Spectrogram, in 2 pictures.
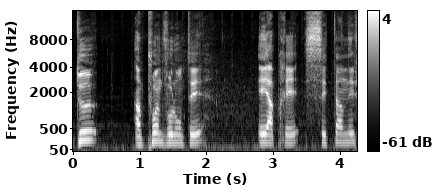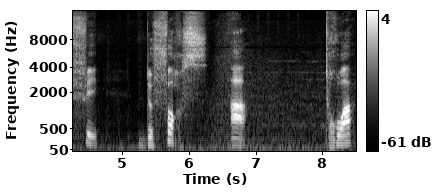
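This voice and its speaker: A man narrating a tabletop role-playing game as game master, with dramatic pauses. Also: sits high.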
